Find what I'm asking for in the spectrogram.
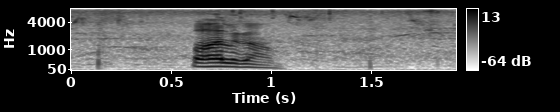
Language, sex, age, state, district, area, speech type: Kashmiri, male, 18-30, Jammu and Kashmir, Kulgam, rural, spontaneous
